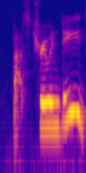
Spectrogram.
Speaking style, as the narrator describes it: said the laundress

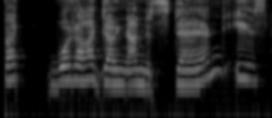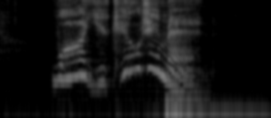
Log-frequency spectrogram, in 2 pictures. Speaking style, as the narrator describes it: she said in a clear voice

